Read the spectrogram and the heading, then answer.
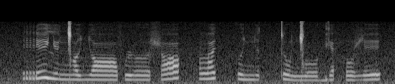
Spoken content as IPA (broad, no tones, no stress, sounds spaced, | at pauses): r e lʲ ɒ ŋ͡ǀ ɒ ʎ ɒː f ɹ ɤː ɬ ɒ | lˠ e kː ɤ ɲ ɤ tː o ŋ͡ǀ oː ɡʲ a h o ɮ e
